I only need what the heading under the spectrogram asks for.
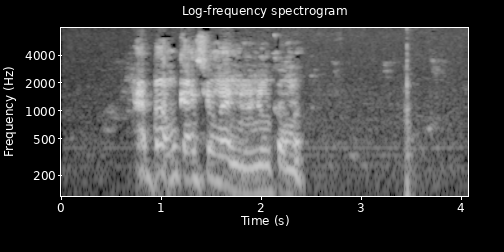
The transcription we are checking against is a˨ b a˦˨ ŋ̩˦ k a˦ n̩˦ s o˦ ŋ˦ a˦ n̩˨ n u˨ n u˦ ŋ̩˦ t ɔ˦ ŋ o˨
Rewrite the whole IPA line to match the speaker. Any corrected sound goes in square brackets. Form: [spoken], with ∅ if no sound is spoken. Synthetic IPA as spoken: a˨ b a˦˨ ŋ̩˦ k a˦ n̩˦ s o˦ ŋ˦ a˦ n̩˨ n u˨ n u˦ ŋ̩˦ [k] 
